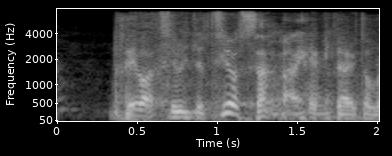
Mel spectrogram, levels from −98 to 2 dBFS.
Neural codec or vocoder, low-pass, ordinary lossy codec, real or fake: codec, 24 kHz, 1.5 kbps, HILCodec; 7.2 kHz; none; fake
